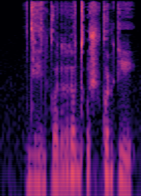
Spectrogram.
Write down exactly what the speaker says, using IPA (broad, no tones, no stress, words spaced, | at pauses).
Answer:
dʱedkorodʔuʃ koɖ ki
